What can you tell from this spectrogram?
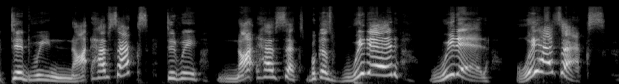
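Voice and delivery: high, loud hammed-up shouting; mock shrill yelling. Imitating the girlfriend shouting after him, high and loud. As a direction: yell it at his back, rising.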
